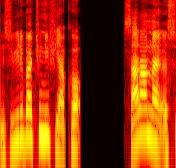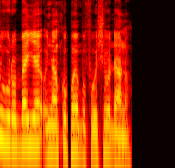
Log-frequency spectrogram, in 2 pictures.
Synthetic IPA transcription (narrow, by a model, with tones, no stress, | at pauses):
n̩˨su˨ji˦ɾi˦ba˦t͡ɕʰᶣu˦nɪ̃˦fi˨a˨kʰɔ˦ | saː˨˦ɾa˦nã˨ɛ˨su˦wʊ˨˦ɾʊ˦bɛ˦jɛ˦ʔo̰˨ɲã˨ŋko˦pɔ̃˦æ˦˨bo˨fo˨ɕɛ˦ʊ˦da˨nʊ̃˦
